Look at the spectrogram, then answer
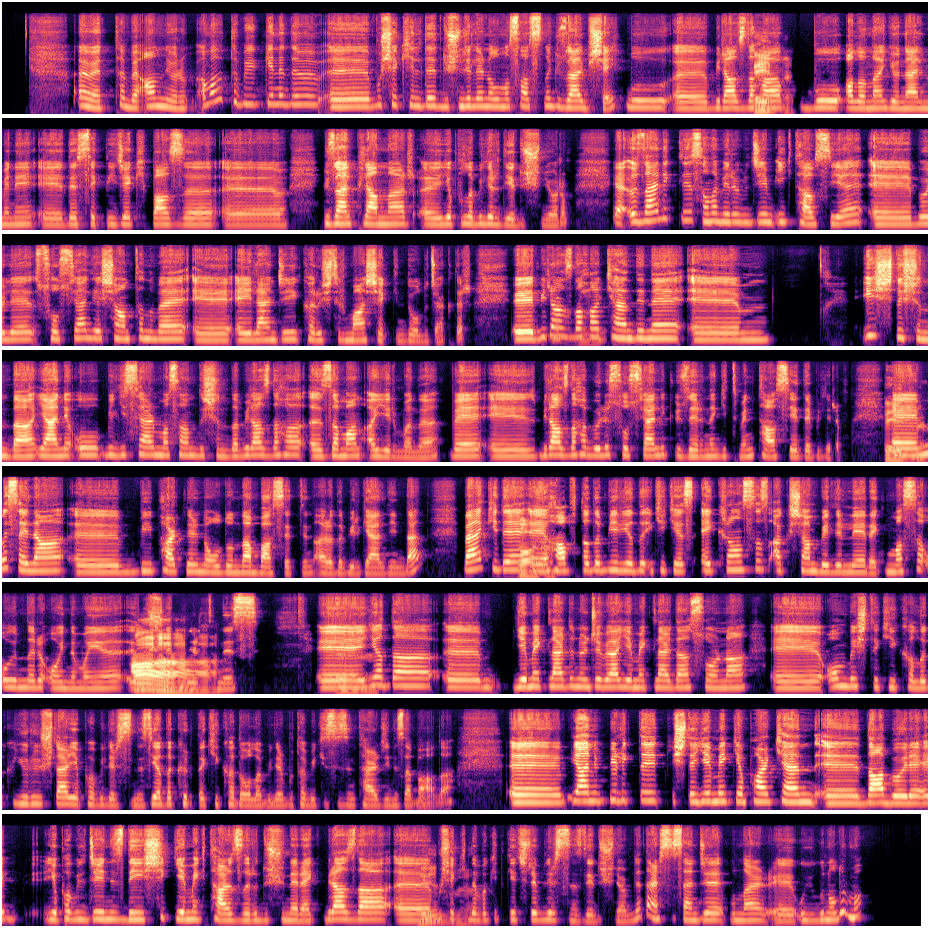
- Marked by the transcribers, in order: tsk; tapping
- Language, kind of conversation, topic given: Turkish, advice, Ekranlarla çevriliyken boş zamanımı daha verimli nasıl değerlendirebilirim?
- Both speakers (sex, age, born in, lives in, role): female, 25-29, Turkey, Poland, advisor; male, 25-29, Turkey, Bulgaria, user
